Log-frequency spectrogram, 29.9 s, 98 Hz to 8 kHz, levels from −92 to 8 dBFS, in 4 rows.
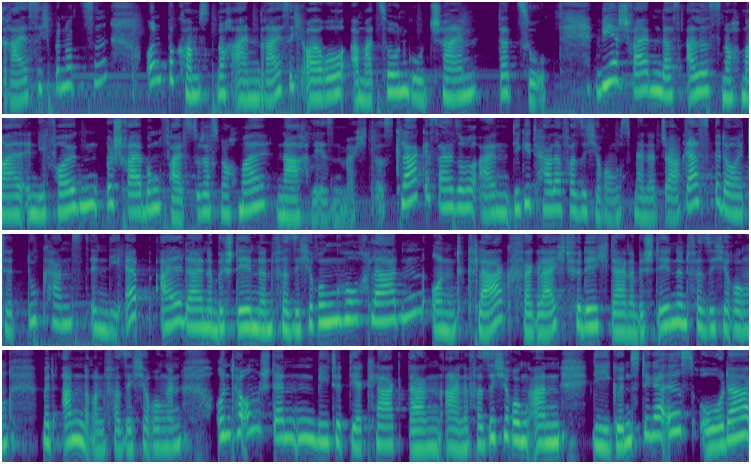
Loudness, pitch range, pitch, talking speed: -29 LUFS, 185-250 Hz, 210 Hz, 135 wpm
